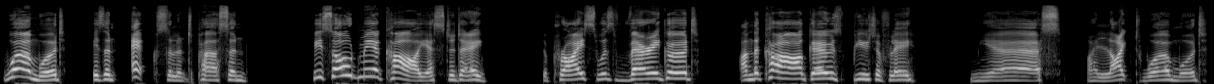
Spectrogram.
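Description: A woman voicing a huge, furious head teacher who shouts in a loud, dangerous voice. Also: mid-range voice, expressive, slow, clear, resonant tone, no echo, clean studio sound, pitched above the performer's own voice. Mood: angry shouting.

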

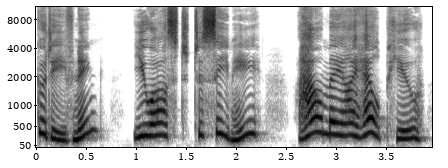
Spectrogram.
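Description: A woman voicing a kind, gentle young lady who speaks softly in a storybook reading. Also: high voice, big pitch swings, unhurried, no echo, studio quality, voice pushed up. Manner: soft and gentle.

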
